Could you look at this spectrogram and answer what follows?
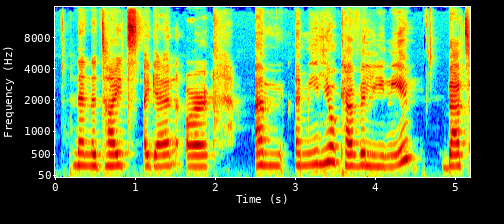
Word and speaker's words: Emilio Cavallini: And then the tights again are Emilio Cavallini. That's how you pronounce the name.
